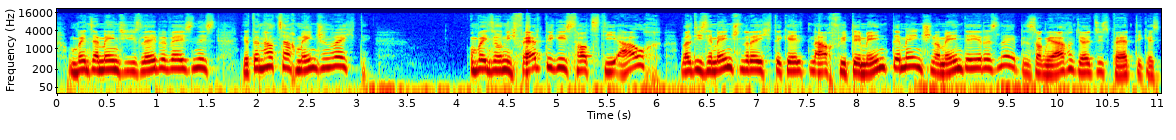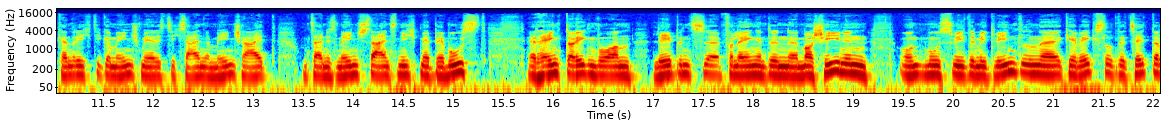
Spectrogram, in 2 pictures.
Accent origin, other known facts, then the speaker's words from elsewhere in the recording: Switzerland; als Schweizer Bürger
